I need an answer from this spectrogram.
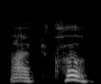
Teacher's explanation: The underline K is in your throat. So if you say to yourself that regular K, ku, then move it back in the back of your throat.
